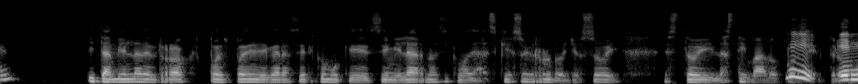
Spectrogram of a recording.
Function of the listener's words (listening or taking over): taking over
